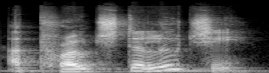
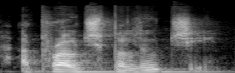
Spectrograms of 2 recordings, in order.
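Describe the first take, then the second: First: The b sound is dropped after the d. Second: The d sound is dropped before Bellucci. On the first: The speaker calls it wrong. "if we keep the d and throw the b away from Bellucci" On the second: The speaker calls it right. "We throw away the last sound in the first word"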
